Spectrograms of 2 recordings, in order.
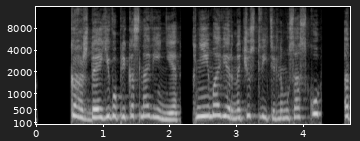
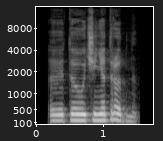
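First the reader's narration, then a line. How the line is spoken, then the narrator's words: Purring. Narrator (Russian): промурлыкал Белый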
